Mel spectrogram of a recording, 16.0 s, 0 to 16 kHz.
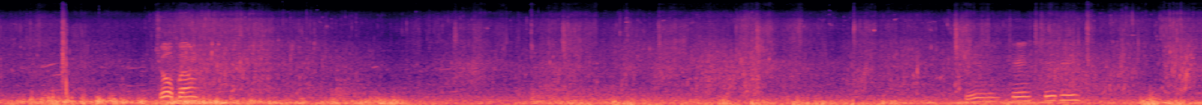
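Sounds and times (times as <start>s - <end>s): wind buffeting microphone: 0.0s - 16.0s
footsteps on gritty sand: 5.6s - 12.0s.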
